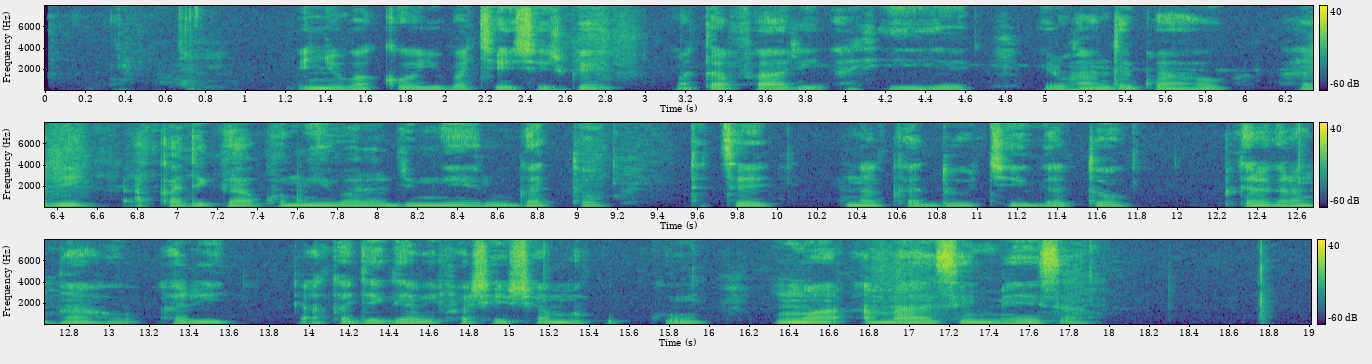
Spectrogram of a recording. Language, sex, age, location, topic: Kinyarwanda, male, 18-24, Kigali, education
